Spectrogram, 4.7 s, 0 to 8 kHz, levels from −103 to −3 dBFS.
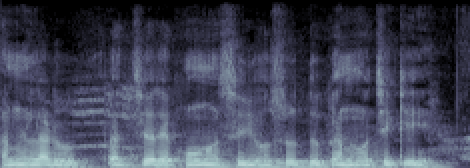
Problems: background sounds at intervals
